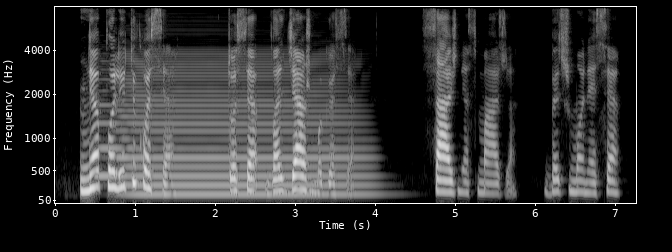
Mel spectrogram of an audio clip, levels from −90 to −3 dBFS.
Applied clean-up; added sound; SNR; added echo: none; Wind instrument, woodwind instrument; 11 dB; none.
